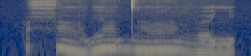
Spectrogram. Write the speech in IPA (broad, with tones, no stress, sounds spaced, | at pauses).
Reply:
ħ a̤˥˩ ɾʲ a̤˥ dʱ a̤˥ v ə˩ lʲ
